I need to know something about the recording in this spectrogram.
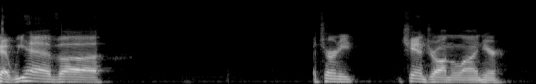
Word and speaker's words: Chandra: It's like rhymes with abode and the last name Chandra rhymes with tundra. So, Chandra Chundra.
